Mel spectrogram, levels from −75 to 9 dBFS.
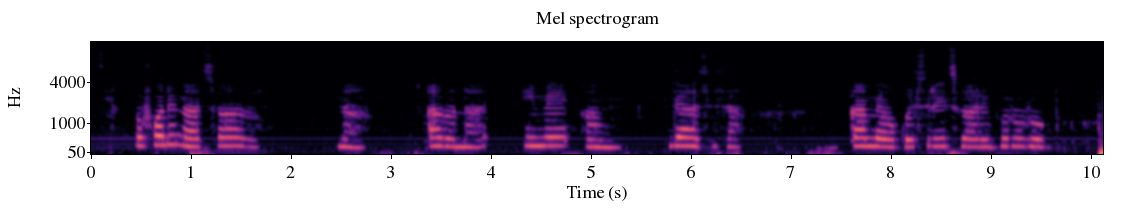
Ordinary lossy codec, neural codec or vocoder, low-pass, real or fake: none; none; 14.4 kHz; real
